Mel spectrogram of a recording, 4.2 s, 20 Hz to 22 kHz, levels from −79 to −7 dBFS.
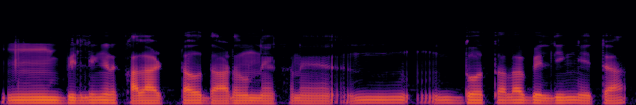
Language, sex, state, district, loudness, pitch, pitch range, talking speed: Bengali, male, West Bengal, Malda, -33 LUFS, 105 Hz, 100-110 Hz, 170 wpm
